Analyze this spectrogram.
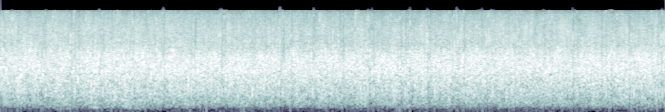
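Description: A large audience applauds steadily.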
